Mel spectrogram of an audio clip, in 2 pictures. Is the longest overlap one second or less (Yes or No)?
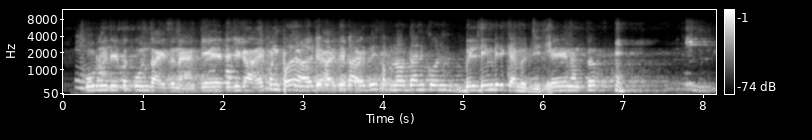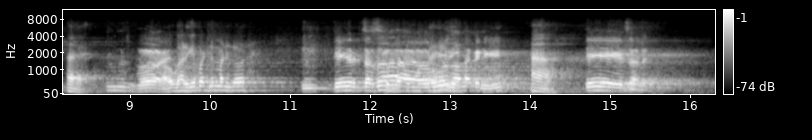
No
